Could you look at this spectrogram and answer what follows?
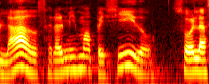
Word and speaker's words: Solá: Y en realidad venimos, me imagino, del mismo lado, será el mismo apellido, Sola, Solá. Pero Solá sí lleva tilde, ¿eh?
